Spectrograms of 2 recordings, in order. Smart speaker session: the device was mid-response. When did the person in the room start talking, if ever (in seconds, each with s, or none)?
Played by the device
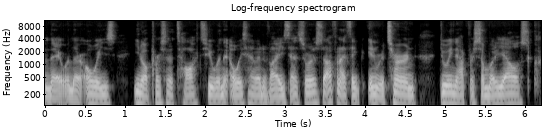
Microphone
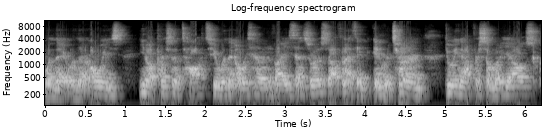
none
